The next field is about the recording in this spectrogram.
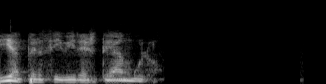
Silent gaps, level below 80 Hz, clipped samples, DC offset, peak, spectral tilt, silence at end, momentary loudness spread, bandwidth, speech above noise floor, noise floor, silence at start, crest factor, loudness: none; -56 dBFS; under 0.1%; under 0.1%; -2 dBFS; -8.5 dB/octave; 1.7 s; 8 LU; 5.2 kHz; over 69 dB; under -90 dBFS; 0 s; 22 dB; -22 LUFS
